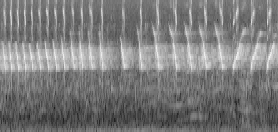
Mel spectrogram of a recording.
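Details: Shama lure song, 'tembakan' style, meant to provoke rival birds: a fast series of bright repeated notes at about the same pitch, each with a sharp upward flick, slowing slightly toward the end.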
